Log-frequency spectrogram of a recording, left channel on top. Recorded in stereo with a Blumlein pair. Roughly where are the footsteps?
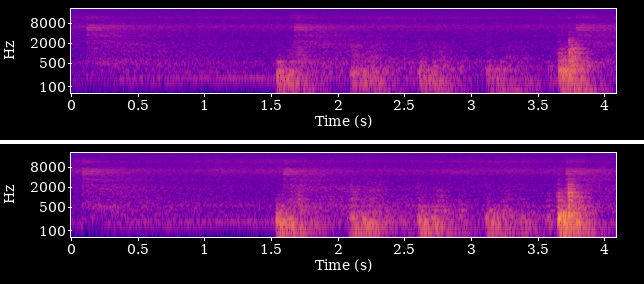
Ahead right.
